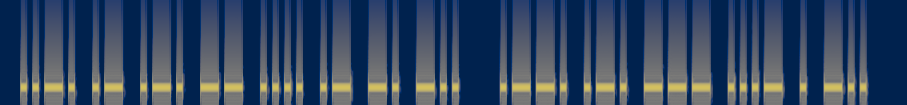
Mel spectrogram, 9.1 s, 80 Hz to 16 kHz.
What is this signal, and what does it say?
Morse code, heard as a keyed tone, about 19 wpm, 700 Hz. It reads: FARMHAND PROVED
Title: Pangram Challenge v2 - 20wpm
